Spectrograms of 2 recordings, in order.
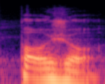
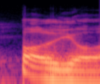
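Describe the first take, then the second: First: The middle consonant is a 'zh' sound. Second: The middle consonant is a 'y' sound. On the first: "In Argentina, we pronounce them je" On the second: "I don't say pollo"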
